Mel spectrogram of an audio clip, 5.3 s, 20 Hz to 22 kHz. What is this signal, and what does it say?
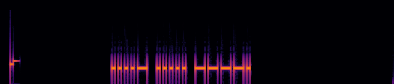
Morse code, heard as a keyed tone, about 28 wpm, 700 Hz. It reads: 459
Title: Numbers - 3-Digit 28wpm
